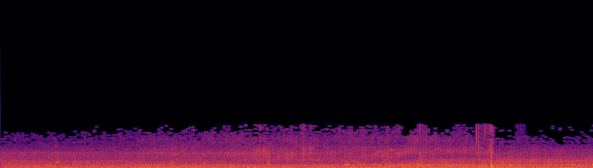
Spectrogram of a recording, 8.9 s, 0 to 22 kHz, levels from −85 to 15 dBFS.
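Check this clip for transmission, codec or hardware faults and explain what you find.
There's one problem, and it runs the whole way through: MP3 compression damage. Nothing gets through above 5.8 kHz, and the watery, swirly smearing points to a low bitrate around 24 kbps, likely from an MP3 encoder starved of bits.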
